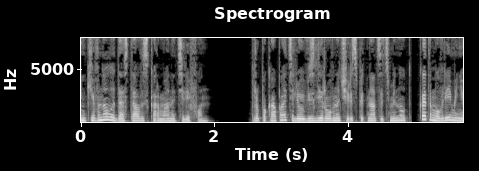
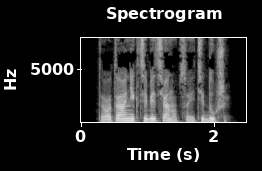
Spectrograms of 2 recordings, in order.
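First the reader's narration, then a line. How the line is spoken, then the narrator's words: Young man grumbling. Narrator (Russian): проворчал парень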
